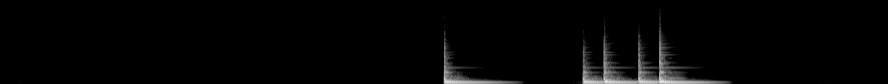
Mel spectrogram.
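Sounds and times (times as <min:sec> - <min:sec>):
African tambora drum: 0:04.5 - 0:05.1, 0:05.8 - 0:07.2.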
